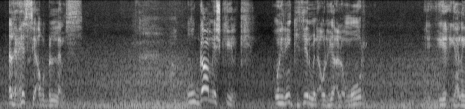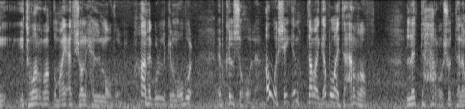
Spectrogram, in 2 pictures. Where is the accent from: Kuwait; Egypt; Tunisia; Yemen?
Kuwait; وأنا أذكر قصة في عندنا في الكويت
